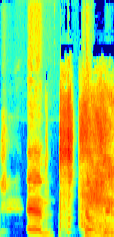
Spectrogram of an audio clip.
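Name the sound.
sneeze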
